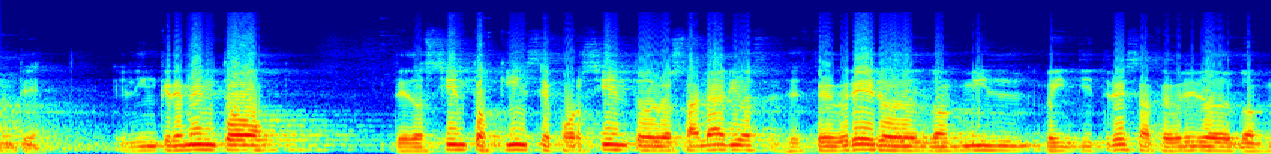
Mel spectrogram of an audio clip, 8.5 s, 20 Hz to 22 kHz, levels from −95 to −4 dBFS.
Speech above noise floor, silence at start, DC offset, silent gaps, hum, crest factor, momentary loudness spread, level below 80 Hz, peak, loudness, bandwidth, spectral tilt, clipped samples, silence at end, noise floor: 24 dB; 0 s; under 0.1%; none; none; 12 dB; 13 LU; -60 dBFS; -8 dBFS; -20 LUFS; 8.4 kHz; -8.5 dB/octave; under 0.1%; 0 s; -43 dBFS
